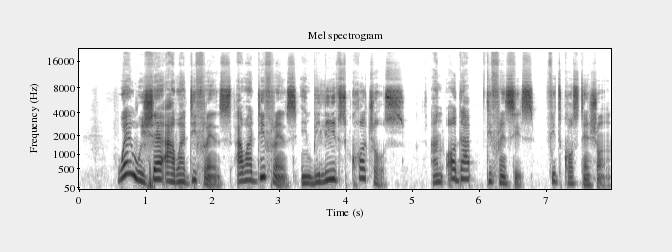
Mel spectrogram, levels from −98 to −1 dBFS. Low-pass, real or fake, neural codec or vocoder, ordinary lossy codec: none; real; none; none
